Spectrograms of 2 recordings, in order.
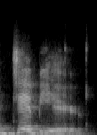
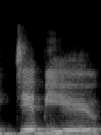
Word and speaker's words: debut: A debut. So T is not pronounced here. So we, yeah, of course. And when we say debut, it's like, you know, maybe the first.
